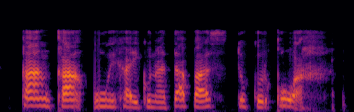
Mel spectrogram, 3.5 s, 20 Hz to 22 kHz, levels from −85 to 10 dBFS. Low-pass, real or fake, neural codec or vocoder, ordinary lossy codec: 7.2 kHz; fake; codec, 16 kHz, 16 kbps, FunCodec, trained on LibriTTS, 50 frames a second; AAC, 48 kbps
